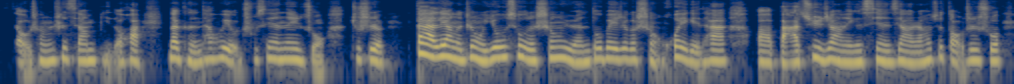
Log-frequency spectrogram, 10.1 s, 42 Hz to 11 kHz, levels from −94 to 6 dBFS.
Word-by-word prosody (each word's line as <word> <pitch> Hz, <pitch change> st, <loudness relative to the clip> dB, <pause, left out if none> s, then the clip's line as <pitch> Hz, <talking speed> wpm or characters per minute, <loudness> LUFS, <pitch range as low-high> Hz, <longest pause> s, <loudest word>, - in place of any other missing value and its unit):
小 -, -, -3 dB
城 200 Hz, 0 st, -2 dB
市 235 Hz, +3 st, -3 dB
相 205 Hz, -2 st, -1 dB
比 200 Hz, -, -11 dB
的 -, -, -6 dB
话， 195 Hz, -1 st, 0 dB, 0.2 s
那 240 Hz, -2 st, +3 dB
可 205 Hz, -2 st, -4 dB
能 180 Hz, -, -2 dB
它 220 Hz, +3 st, -3 dB
会 230 Hz, 0 st, 0 dB
有 205 Hz, -, 0 dB
出 210 Hz, -, -10 dB
现 220 Hz, 0 st, -2 dB
那 220 Hz, -1 st, +1 dB
种， 195 Hz, -, -5 dB, 0.2 s
就 225 Hz, -, -6 dB
是 210 Hz, -5 st, +1 dB, 0.3 s
大 295 Hz, -6 st, +9 dB
量 265 Hz, -2 st, +6 dB
的 215 Hz, -, +2 dB
这 255 Hz, -, 0 dB
种 210 Hz, -5 st, +3 dB
优 240 Hz, +4 st, +4 dB
秀 260 Hz, -1 st, +1 dB
的 205 Hz, -, +2 dB
生 245 Hz, +3 st, 0 dB
源， 190 Hz, -2 st, 0 dB
都 225 Hz, -, -1 dB
被 230 Hz, -1 st, +2 dB
这 225 Hz, 0 st, -1 dB
个 215 Hz, -, -2 dB
省 200 Hz, -2 st, -3 dB
会 230 Hz, +4 st, 0 dB
给 180 Hz, -3 st, -3 dB
它， 195 Hz, +1 st, 0 dB, 0.3 s
啊， 185 Hz, -2 st, -1 dB
拔 180 Hz, +1 st, +2 dB
去 215 Hz, +5 st, -1 dB
这 220 Hz, -, +1 dB
样 205 Hz, -3 st, +1 dB
的 -, -, -1 dB
一 -, -, -1 dB
个 185 Hz, +1 st, 0 dB
现 190 Hz, +1 st, -1 dB
象。 190 Hz, -2 st, -1 dB
然 175 Hz, +2 st, -2 dB
后 210 Hz, -, 0 dB
就 245 Hz, -, -5 dB
导 195 Hz, -6 st, -3 dB
致 205 Hz, 0 st, -1 dB
说 200 Hz, -1 st, -1 dB
205 Hz, 315 characters per minute, -23 LUFS, 195-225 Hz, 0.3 s, 大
